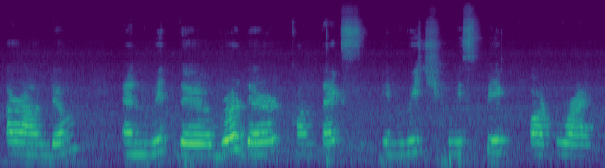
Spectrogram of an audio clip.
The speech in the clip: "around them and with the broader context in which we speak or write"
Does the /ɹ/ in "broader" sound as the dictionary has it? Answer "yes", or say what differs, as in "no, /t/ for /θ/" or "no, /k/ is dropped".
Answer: yes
